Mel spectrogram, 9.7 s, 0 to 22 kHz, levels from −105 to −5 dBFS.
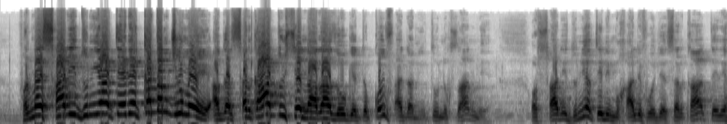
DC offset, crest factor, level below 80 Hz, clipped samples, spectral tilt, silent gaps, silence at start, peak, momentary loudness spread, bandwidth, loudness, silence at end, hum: under 0.1%; 8 dB; -40 dBFS; 0.4%; -3.5 dB/octave; none; 0.3 s; 0 dBFS; 15 LU; 16.5 kHz; -8 LUFS; 0 s; none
